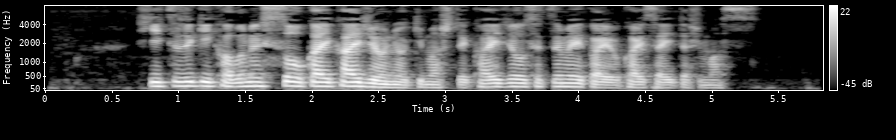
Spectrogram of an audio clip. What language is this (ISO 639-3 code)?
jpn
